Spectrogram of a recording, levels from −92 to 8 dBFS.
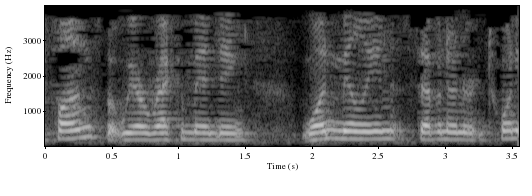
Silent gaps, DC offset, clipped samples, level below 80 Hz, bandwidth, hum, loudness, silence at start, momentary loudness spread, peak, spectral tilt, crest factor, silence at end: none; under 0.1%; under 0.1%; -72 dBFS; 4 kHz; none; -25 LUFS; 0 s; 6 LU; -8 dBFS; -9.5 dB/octave; 16 dB; 0 s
